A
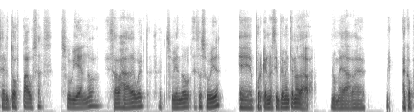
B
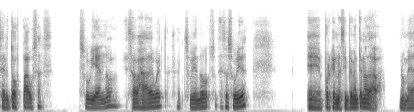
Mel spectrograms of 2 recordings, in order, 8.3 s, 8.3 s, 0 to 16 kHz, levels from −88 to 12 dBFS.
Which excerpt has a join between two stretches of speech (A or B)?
A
